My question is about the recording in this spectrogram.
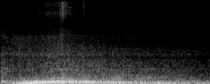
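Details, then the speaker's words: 1989 Ford F-150 5.0 L with intermittent starting that worsened to no-start: deep rumble swells briefly with a little throttle, then sags and fades within seconds; starts but won't keep running. "so it kind of starts but it won't keep running now when I put my foot in the gas a little bit it runs a little bit more"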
